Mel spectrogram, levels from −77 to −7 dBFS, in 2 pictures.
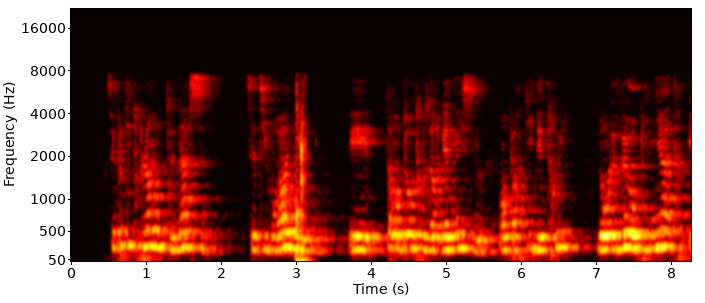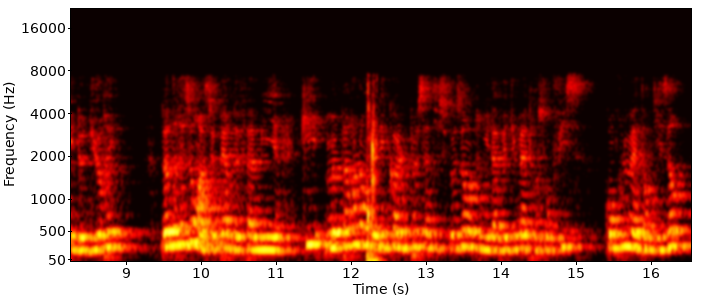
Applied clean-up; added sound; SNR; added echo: none; Drip / Water; -5 dB; reverberation time 0.9 s.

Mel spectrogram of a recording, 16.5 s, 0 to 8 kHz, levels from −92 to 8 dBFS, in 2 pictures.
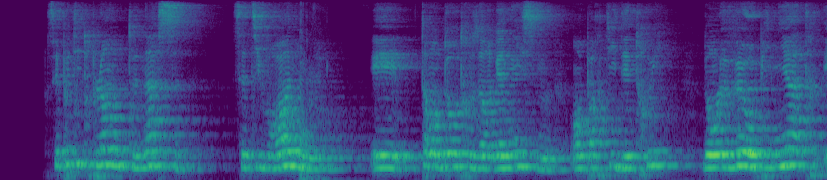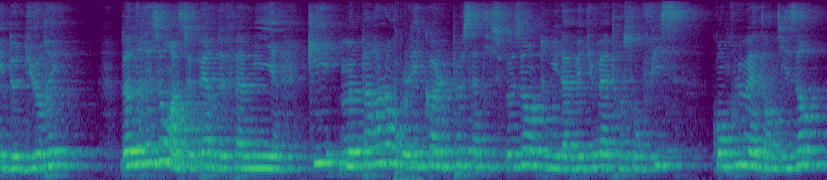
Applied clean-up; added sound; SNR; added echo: neural separator model SepFormer DNS4.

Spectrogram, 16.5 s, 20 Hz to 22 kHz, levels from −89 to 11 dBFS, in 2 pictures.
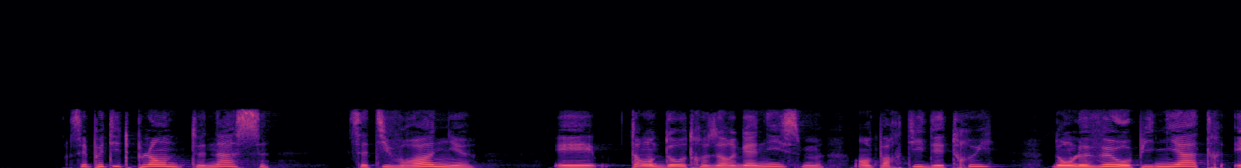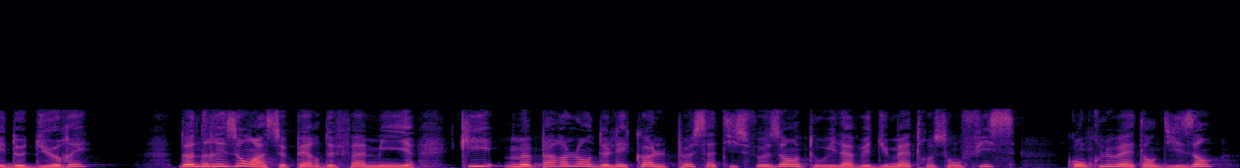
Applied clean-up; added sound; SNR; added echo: none; none; none; none.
